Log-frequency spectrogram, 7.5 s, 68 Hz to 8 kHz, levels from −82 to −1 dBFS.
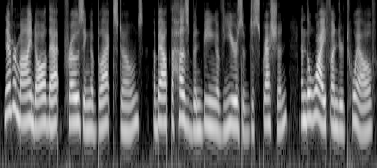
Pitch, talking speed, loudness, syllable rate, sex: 235 Hz, 160 wpm, -19 LUFS, 4.3 syllables/s, female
